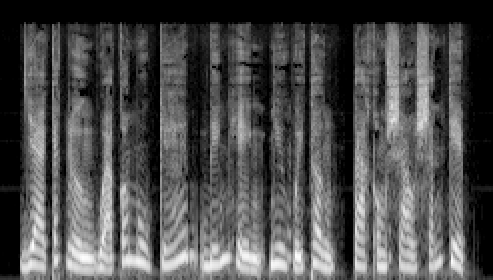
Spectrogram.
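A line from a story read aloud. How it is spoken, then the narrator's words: Sighing lament. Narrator (Vietnamese): Từ Mã Ý thở dài than rằng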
